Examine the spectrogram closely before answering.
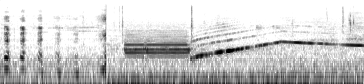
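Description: Electronic car hooter siren sounding through a car-mounted speaker: a short steady horn blast about one and a half seconds in, then a police-style wail that rises for about a second and slowly falls, over the car's engine running.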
